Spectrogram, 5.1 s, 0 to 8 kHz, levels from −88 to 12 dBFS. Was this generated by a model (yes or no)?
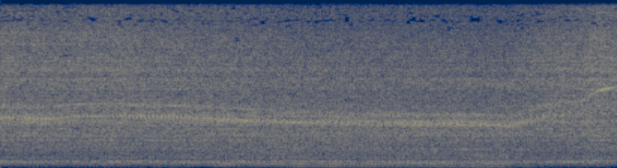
no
